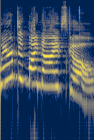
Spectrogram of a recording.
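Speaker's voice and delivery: woman yelling, very high, swooping shout. Narrator voicing a woman shouting from outside her house, woman shouting from her house. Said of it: "She's shouting from outside of her house".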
